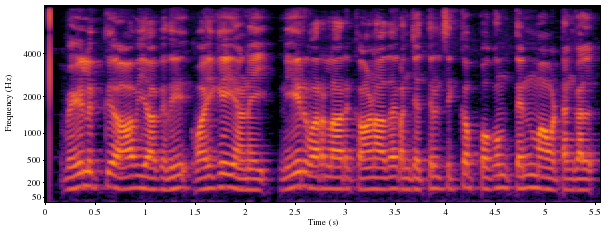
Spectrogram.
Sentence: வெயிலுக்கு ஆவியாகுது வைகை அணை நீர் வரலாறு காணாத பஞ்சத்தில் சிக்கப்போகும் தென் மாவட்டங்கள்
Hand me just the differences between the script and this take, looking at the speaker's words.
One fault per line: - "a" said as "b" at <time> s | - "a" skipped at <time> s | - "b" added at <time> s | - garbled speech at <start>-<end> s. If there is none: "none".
none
